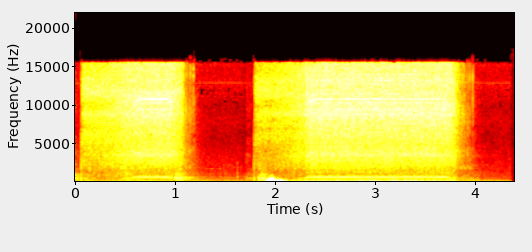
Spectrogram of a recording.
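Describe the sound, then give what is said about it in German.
A dentist's drill, recorded during a visit to the dentist, whirs twice, each burst a hissing spray of air with a steady whine that spins up and winds down, separated by a short pause and a low knock. “Die Lösung ist, das ist ein Bohrer vom Zahnarzt.”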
